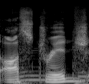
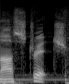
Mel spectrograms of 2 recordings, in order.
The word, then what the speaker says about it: ostrich: I've always said ostrich, like it ends in a G, and it doesn't. It's an ostrich, right?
